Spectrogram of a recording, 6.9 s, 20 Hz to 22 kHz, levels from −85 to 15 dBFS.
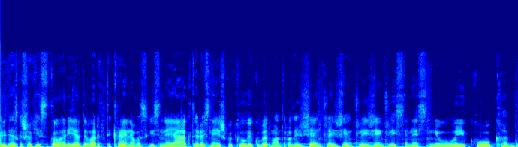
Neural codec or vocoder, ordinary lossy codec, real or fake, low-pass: vocoder, 44.1 kHz, 128 mel bands every 256 samples, BigVGAN v2; AAC, 48 kbps; fake; 14.4 kHz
